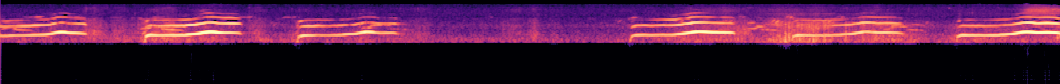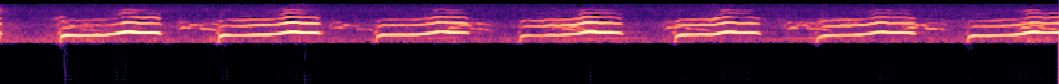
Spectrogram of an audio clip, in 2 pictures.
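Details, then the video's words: A curlew gives clear, rising whistled notes, roughly one per second after a brief pause, with a faint background hiss. "The Sound of Curlew"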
